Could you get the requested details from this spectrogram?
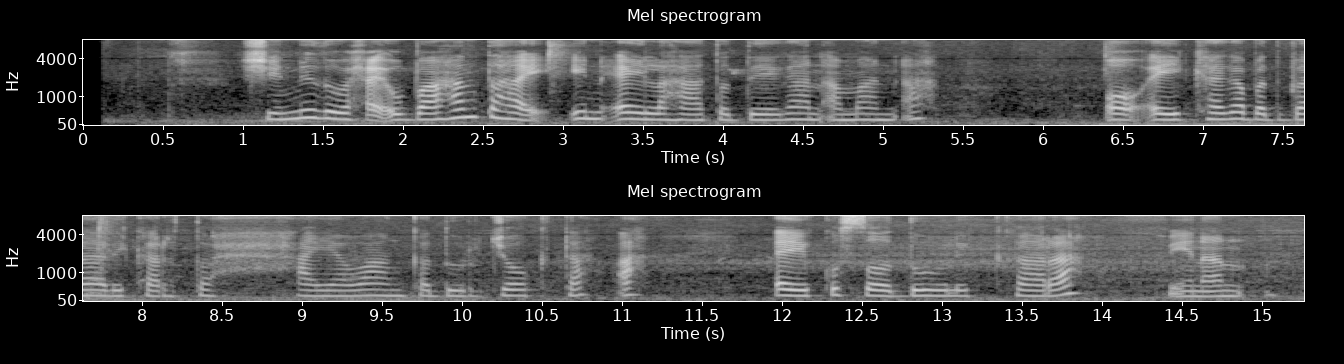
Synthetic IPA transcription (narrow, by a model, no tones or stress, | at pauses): ʃɪnɪðʊwɑħɑjʊbaːɦɐnt̪ʰɐɦɛjɪnɛjlɐɦaːt̪ʰɔd̪ɛːɣaːnʔɐ̰maːnʔɐh | ʔɔːʔɛjkʰɐɣɐbɐd̪baːðɪkʰɐrt̪ʰɔħɑjɐwaːŋkʰɐd̪uːrt͡ʃɔːɡt̪ʰɐʔɐh | ɛjkʰʊsɔːd̪uːlɪkʰɐɾɐfɪnɐn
